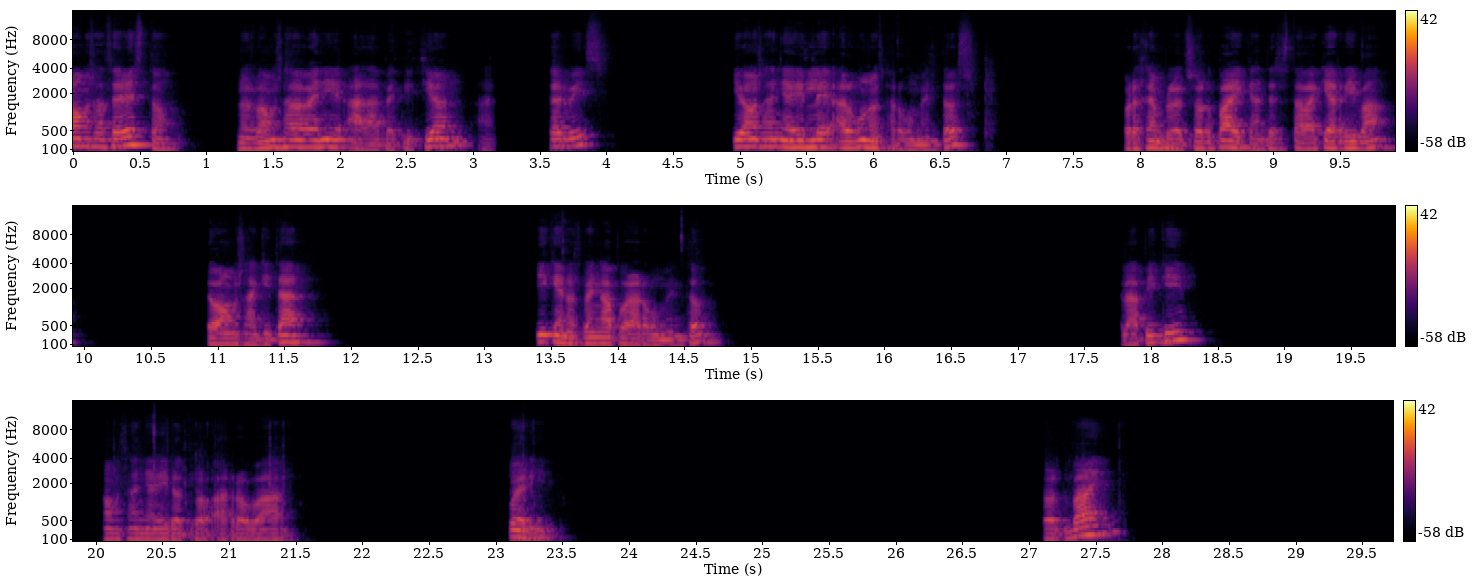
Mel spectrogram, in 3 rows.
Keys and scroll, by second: 13.0 super+x, 26.9 super+v.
